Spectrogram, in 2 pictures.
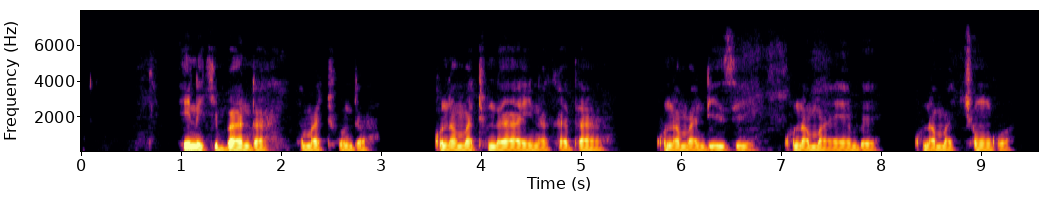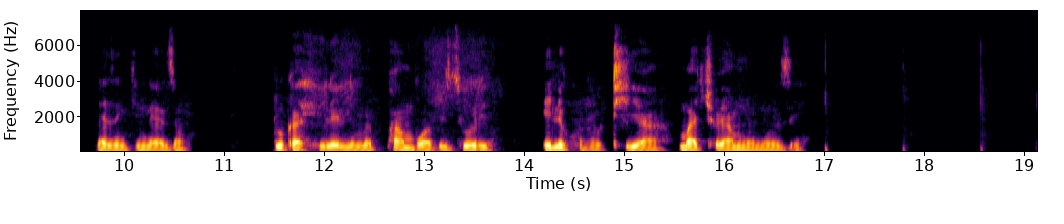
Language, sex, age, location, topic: Swahili, male, 18-24, Kisumu, finance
